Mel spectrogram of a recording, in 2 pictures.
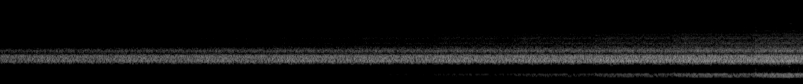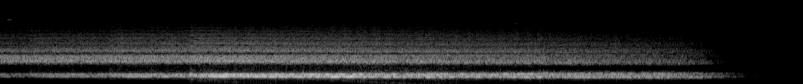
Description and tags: Sound of a space ship flying overhead.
